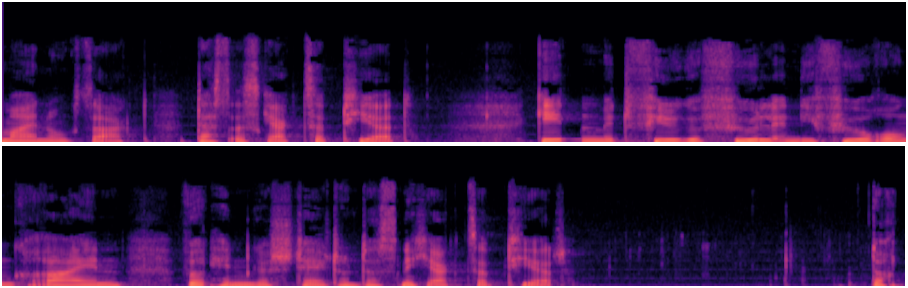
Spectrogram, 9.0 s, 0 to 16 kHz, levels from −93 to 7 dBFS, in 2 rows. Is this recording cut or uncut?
cut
